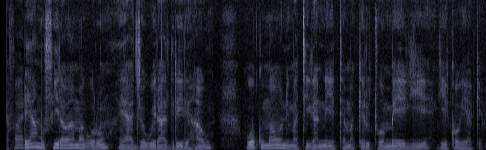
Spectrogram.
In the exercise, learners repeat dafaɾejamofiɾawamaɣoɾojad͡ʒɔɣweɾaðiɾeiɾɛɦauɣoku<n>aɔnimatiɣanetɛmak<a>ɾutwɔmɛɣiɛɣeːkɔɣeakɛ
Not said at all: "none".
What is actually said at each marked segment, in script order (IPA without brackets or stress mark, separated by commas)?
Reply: m, e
